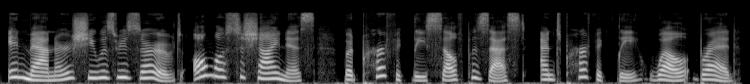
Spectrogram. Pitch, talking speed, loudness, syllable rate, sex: 240 Hz, 130 wpm, -17 LUFS, 4.0 syllables/s, female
